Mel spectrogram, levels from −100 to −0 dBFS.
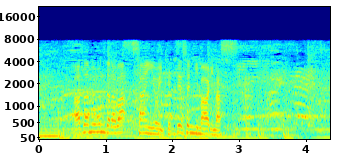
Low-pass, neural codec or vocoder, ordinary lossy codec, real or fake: none; none; none; real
